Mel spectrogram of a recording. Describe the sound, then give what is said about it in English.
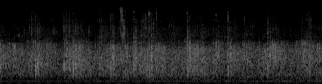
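Applause from a church audience: steady, dense clapping that holds evenly for about three seconds, fairly faint, with no speech over it. “church, can we put our hands together to congratulate all of those that participated?”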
